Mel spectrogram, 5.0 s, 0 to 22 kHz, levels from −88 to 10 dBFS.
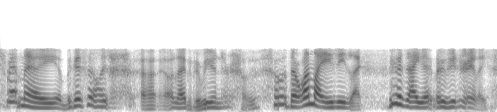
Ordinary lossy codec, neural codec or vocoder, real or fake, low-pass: none; codec, 16 kHz in and 24 kHz out, 0.4 kbps, LongCat-Audio-Codec, four codebook decoder; fake; 3.6 kHz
